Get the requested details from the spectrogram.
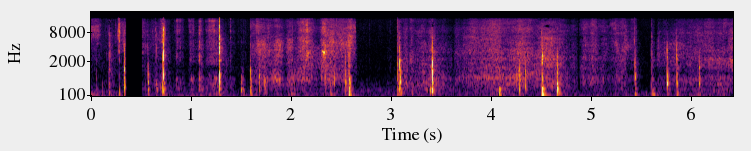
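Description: Fingertips and nails scratch and tap a full white paper flour bag, and the paper is pressed and crinkled. Quiet, dry, bright paper crackles and rustling are broken by irregular sharp taps that die away almost at once. There is a brief silent gap near the start.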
